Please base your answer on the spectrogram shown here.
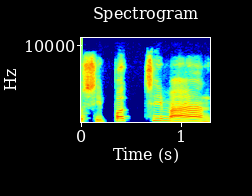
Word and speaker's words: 싶었지만: 자, 치킨을 사고 싶었지만 없었어요. 자, 이 부분은 여러분 좀 정확하게 발음해야 돼요. 싶었지만. Nah, jadi kalau ada batcim, di sini ada siot, ketemu sama jiot, maka dia akan terdengar seperti ca, c, gitu ya.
